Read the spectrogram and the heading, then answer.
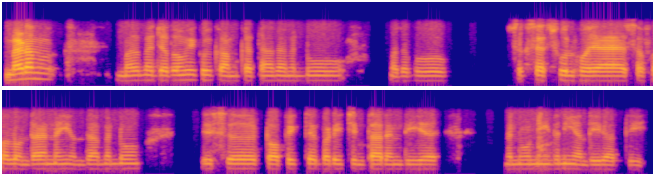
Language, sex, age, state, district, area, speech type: Punjabi, male, 30-45, Punjab, Fazilka, rural, conversation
